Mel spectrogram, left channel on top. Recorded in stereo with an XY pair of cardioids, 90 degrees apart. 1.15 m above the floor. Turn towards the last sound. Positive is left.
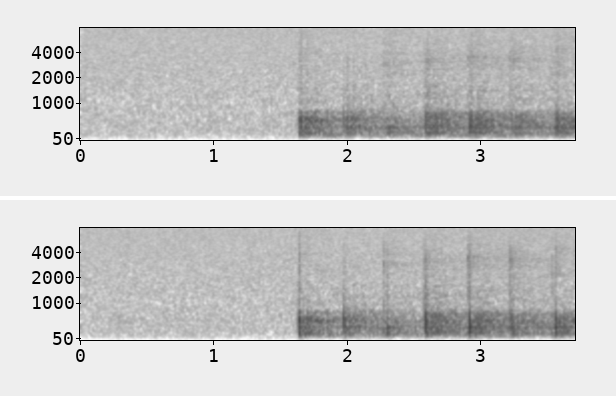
turn(degrees=-60)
